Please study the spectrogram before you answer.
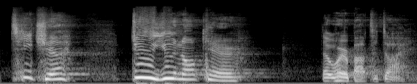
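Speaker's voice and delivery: mildly dramatic reading of a plea; slightly dramatic. Acted. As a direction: read it with a touch of drama. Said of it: "So slightly dramatic".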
